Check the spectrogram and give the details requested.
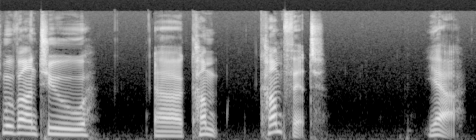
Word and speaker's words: comfit: on to uh com comfit yeah there's a maybe a little bit of a p sound in there comfit um at least that's what it's saying in the uh the the pronunciation guide it is just c-o-m-f-i-t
